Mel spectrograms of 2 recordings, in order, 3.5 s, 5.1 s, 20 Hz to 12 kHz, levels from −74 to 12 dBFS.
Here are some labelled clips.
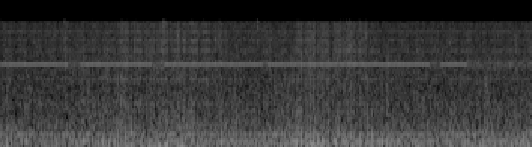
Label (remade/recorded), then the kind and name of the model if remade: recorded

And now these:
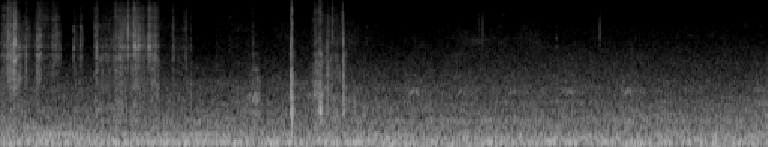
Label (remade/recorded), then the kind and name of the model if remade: recorded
